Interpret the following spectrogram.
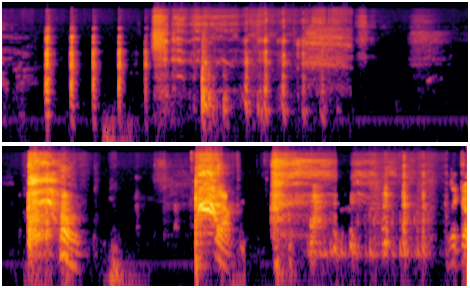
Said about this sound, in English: I sort of did a sneeze and a cough at the same time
